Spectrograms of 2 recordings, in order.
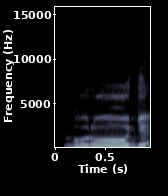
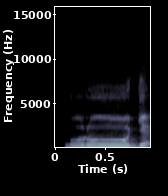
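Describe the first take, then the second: The two takes are said the same way.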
